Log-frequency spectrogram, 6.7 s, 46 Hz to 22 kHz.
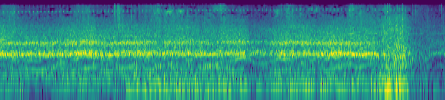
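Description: A drifting car in Forza Horizon 4 holds a long, loud tire squeal over a steady engine drone, the screech wavering up and down for several seconds before it eases off near the end.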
